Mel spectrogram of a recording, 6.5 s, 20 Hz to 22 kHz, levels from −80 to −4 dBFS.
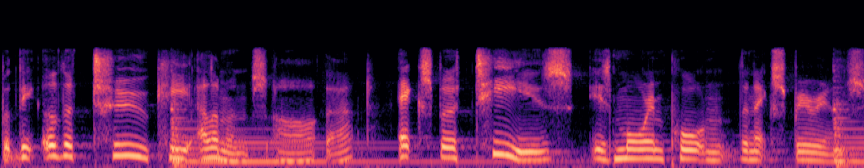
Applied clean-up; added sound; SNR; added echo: none; Bowed string instrument; 13 dB; none.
